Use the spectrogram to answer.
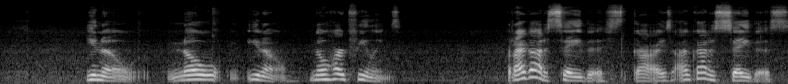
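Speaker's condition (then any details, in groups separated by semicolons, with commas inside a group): No condition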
